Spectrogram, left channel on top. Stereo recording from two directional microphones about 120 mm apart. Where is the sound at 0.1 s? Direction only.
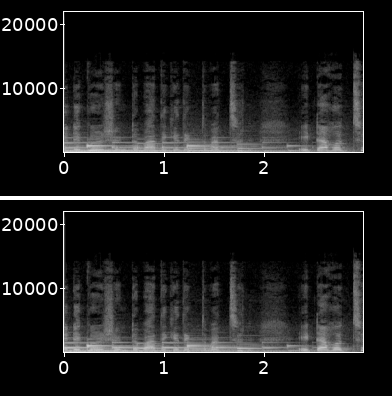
20° right (ahead or behind).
